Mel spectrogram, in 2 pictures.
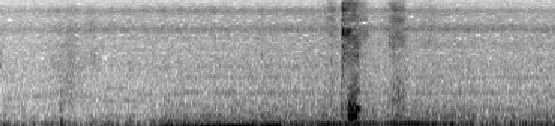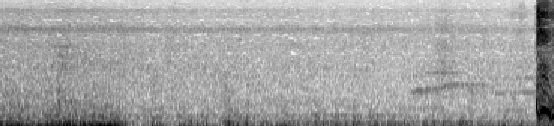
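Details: Cat sneezing three times: sharp hissing bursts over a low background rumble.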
